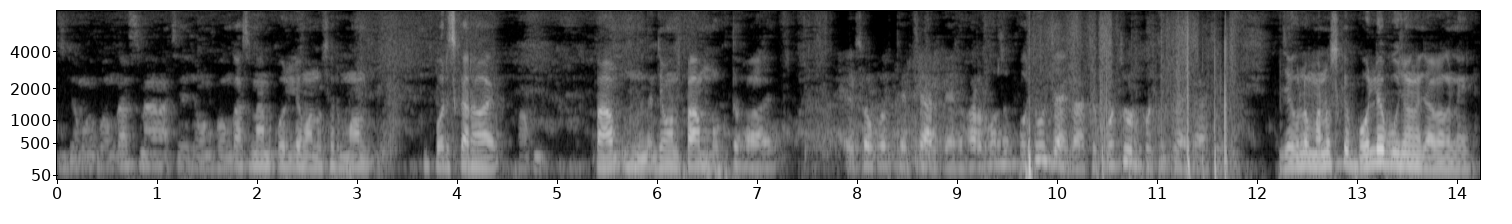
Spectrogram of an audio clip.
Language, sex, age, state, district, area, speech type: Bengali, male, 30-45, West Bengal, Uttar Dinajpur, rural, spontaneous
